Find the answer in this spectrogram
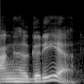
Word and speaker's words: Angel Gurría: All right, guys, we better go and talk to Angel Gurría. This is the way I would pronounce his name.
